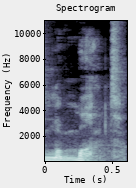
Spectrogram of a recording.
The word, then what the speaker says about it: Lamoth: Lamoth is pronounced Lamont.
